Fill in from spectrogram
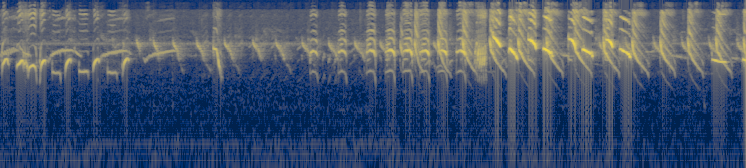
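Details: Tiểu mi laughingthrush singing as a decoy bird, recorded free of background noise: a fast stream of high whistled slurs and sharp chirps, starting with looping notes and building into dense, loud, rapid phrases near the end.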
